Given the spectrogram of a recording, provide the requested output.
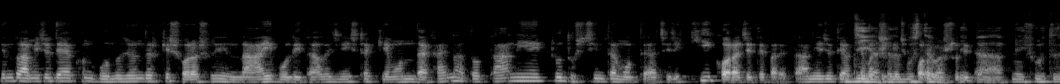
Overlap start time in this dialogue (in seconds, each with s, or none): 8.4 s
